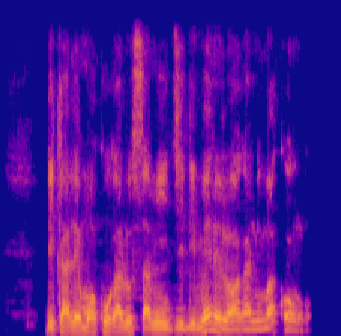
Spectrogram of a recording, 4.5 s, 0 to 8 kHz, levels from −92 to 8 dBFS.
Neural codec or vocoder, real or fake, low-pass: vocoder, 44.1 kHz, 128 mel bands, Pupu-Vocoder; fake; 7.2 kHz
